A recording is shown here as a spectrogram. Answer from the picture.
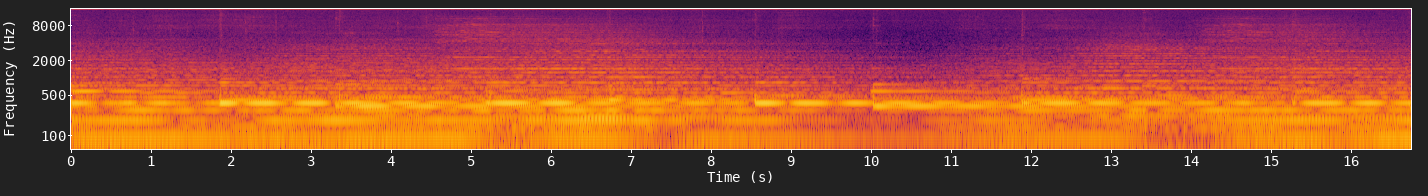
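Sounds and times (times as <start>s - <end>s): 
acoustic drone: 0.0s - 16.7s.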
